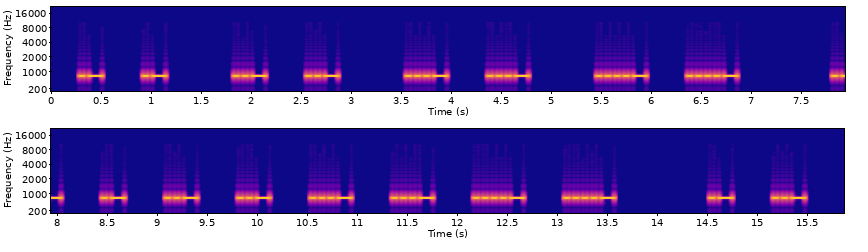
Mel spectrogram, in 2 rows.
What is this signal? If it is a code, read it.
Morse code, heard as a keyed tone, about 27 wpm, 800 Hz. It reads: A A U U V V 4 4 A A U U V V 4 4 A U
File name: Short Runs / Short Runs-mp3s / AUV AUV4 @25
